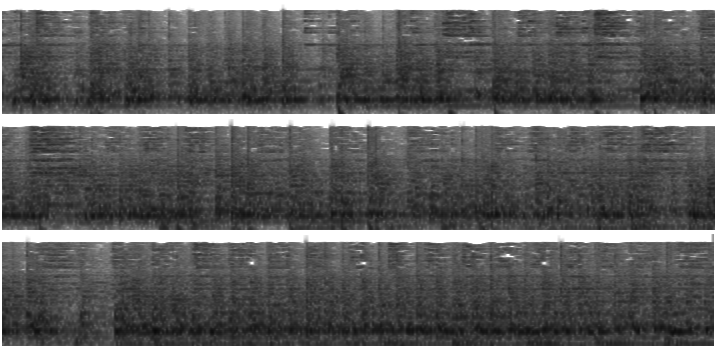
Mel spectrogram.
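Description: A group of chenda drums beaten fast and hard with sticks in a dense, continuous rhythm, with a held wind-instrument tone sounding over them; the playing swells louder about three-quarters of the way through.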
